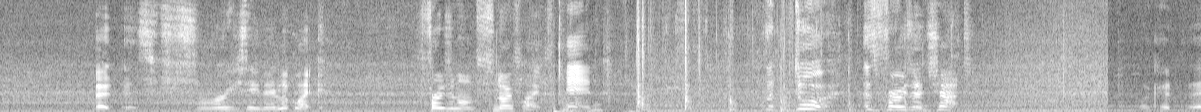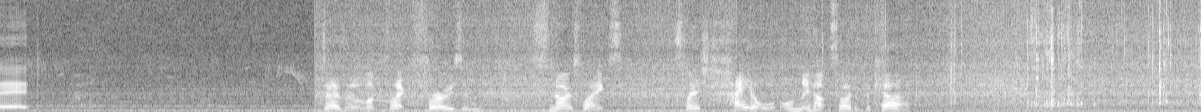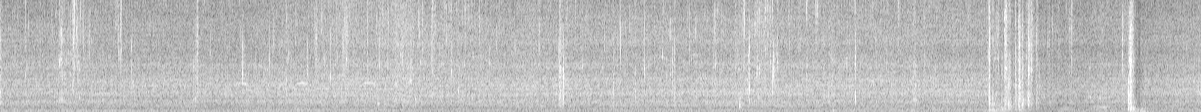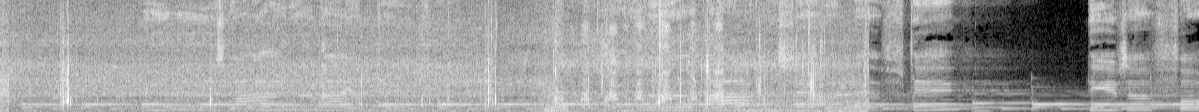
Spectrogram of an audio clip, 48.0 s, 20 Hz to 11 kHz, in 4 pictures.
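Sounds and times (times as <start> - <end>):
car engine idling: 0.0 - 44.7
sharp knocks: 5.5 - 8.7
gentle background music: 36.2 - 48.0.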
